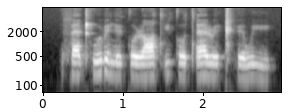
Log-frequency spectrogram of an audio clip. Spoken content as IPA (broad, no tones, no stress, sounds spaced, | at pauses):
f æ ʈʰ u ɽ ø n ø k o ɭ ɑ tʼ y k o tʼ æ ɭ ø ǁʰ ø w y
